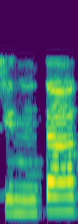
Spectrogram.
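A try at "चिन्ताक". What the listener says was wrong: So Chinta, after that Dirgha is there. Chinta. So it's this Dirgha here was not heard when you chanted.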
